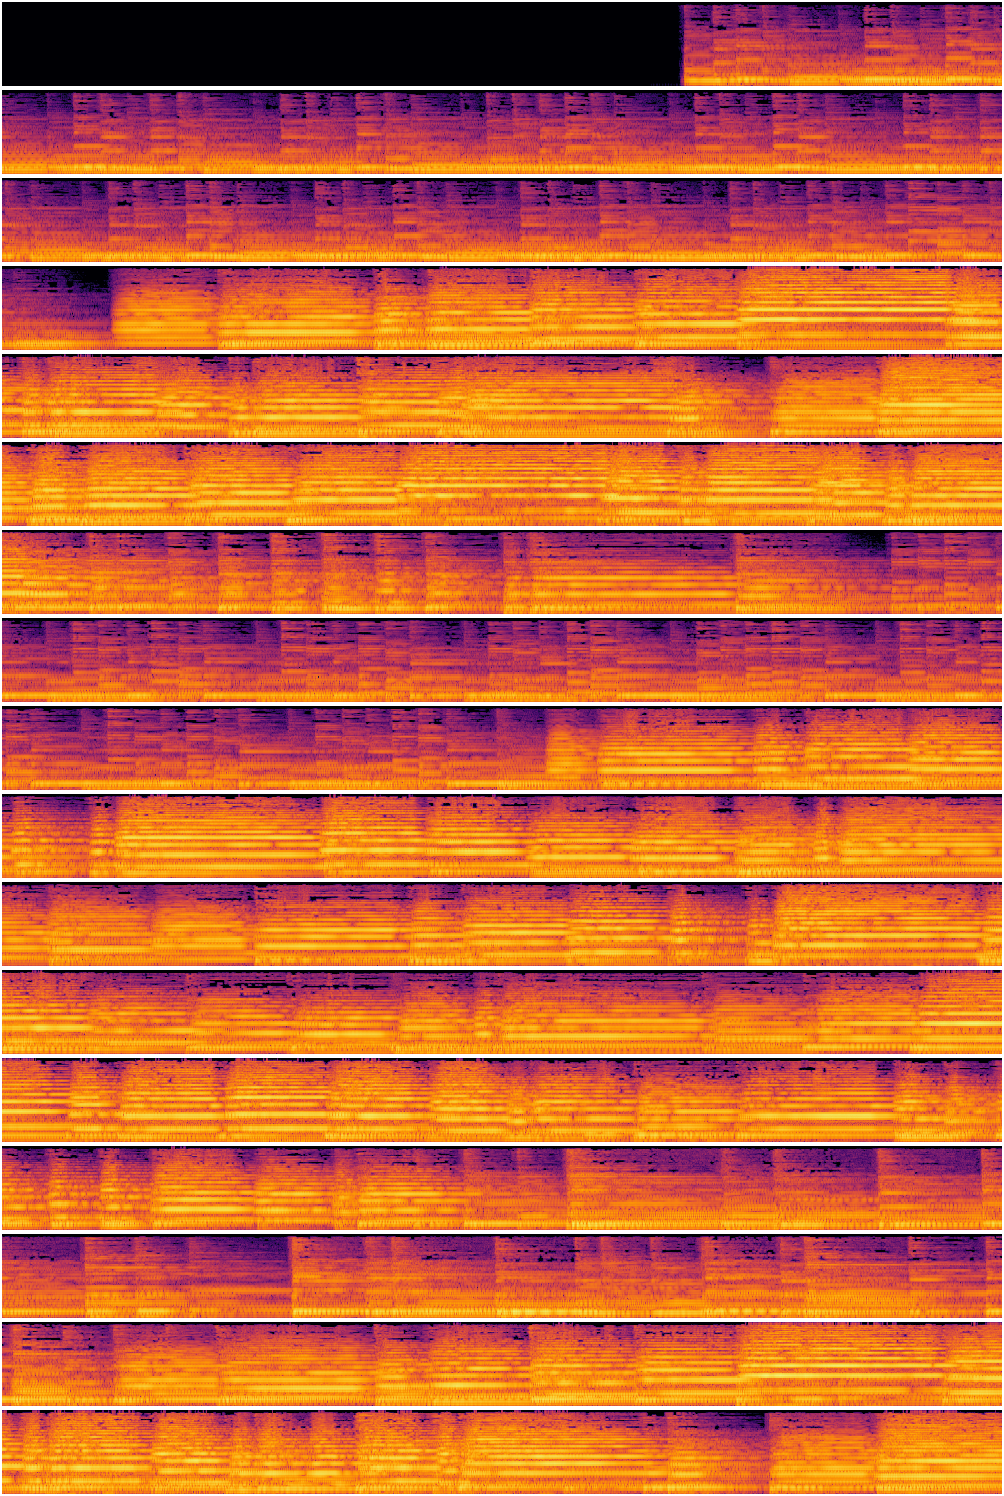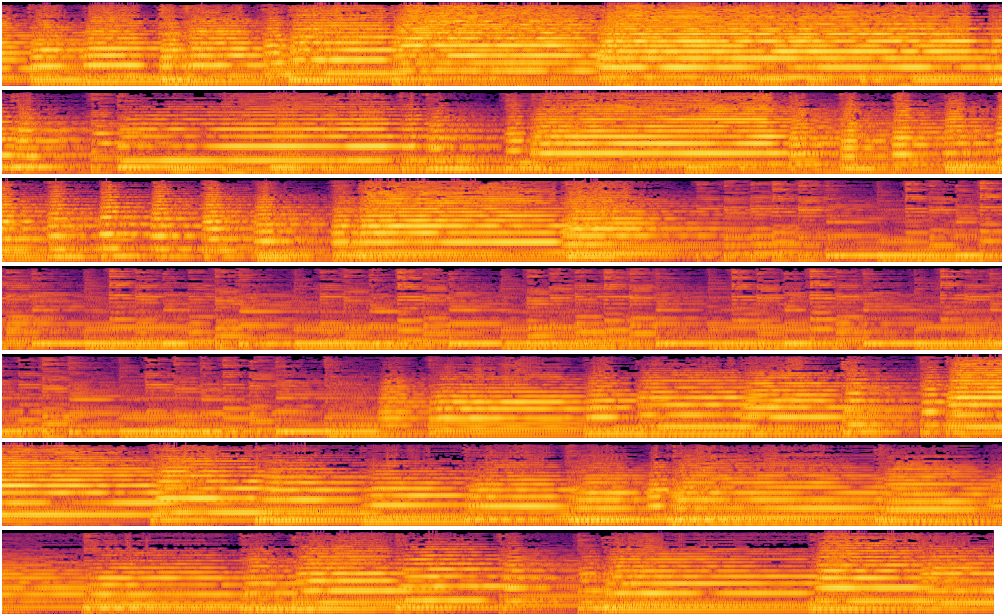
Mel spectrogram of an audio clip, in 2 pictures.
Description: Voicing: Guitar and Trumpet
